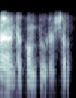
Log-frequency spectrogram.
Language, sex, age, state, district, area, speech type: Bengali, male, 45-60, West Bengal, Darjeeling, rural, conversation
